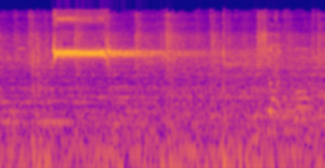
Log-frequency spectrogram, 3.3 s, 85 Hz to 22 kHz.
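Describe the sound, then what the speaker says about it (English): A referee's whistle shrills once in a 2v2 basketball game, a sharp, loud blast lasting about half a second, with people talking around it. "blowing the whistle just because he got the whistle"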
